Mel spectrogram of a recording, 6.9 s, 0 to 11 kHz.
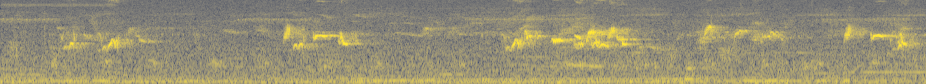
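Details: Decoy red-whiskered bulbul singing during a trapping session on 12 August 2016 to lure wild birds: clusters of quick, liquid, warbling notes, with a denser burst midway and faint rustling between phrases.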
